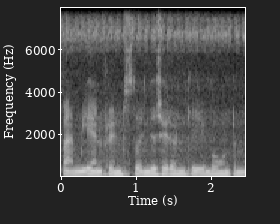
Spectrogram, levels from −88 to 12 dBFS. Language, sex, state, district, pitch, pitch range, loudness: Telugu, male, Andhra Pradesh, Srikakulam, 125 Hz, 120-130 Hz, -12 LUFS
